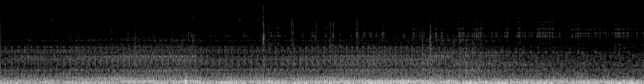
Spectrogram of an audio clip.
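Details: FRS petrol engine idling with a faint, regular knock over a low, steady hum.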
